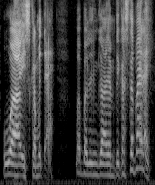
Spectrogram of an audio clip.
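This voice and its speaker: Radio comedy: a teasing male villager, bright and a bit high. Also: lively intonation, takes it slowly, dry recording, exaggerated voice. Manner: teasing, laughing. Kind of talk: radio comedy drama acting.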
